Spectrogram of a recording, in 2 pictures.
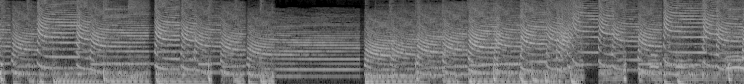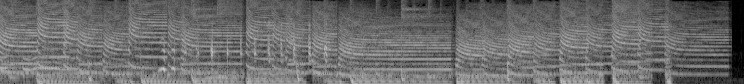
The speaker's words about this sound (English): I call it careless air horn. I heard that the other day on a podcast and I almost drove off the road.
